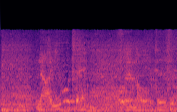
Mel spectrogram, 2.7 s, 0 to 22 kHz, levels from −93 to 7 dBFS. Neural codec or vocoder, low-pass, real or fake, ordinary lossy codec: codec, 16 kHz, 1.1 kbps, Voila-Tokenizer; none; fake; none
